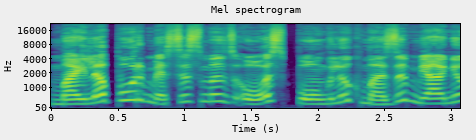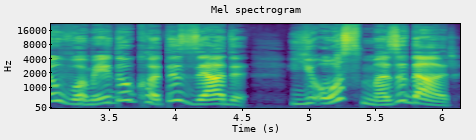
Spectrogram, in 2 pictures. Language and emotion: Kashmiri, happy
